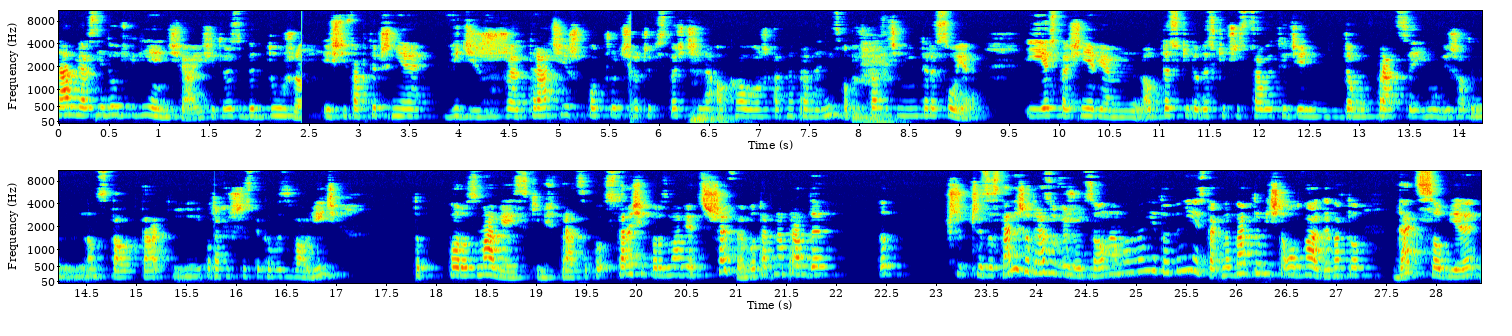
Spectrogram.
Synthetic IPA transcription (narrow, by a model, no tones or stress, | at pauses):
namʲjaɾsɲɛd̪ɔud͡ʑvʲiɡɲeɲt͡ɕa̰jeɕlʲit̪ɔjɛzt̪zbɘd̪̚d̪uʐɔ | jɛɕlʲifakt̪ɘt͡ʂɲɛ | vʲid͡ʑiʂʐɛt̪ɾat͡ɕiʂpɔt͡ʂut͡ɕʐɛt͡ʂɘvʲist̪ɔɕt͡ɕinaʔɔkɔwɔʐɛt̪aknapɾavd̪ɛɲit̪sɔpɾuʂpɾatsɘt͡ɕeɲeint̪ɛɾɛsujɛ̰ | ʔijɛst̪ɛɕɲɛvʲjɛmɔ̰d̪ːɛʂkʲid̪ɔd̪ɛʂkʲipʂɛst̪sawɘt̪ɘd͡ʑeɲd̪ɔmufpɾat̪sɘimuvʲiʂɔt̪ɘmna̰nst̪ɔkt̪akiɲɛpɔt̪ɾafʲiʂɕɛst̪ɛɡɔvɘzvɔlʲit͡ɕ | t̪ɔpɔɾɔzmavʲjajskʲimɕfpɾat̪sɘpɔst̪aɾaɕɛpɔɾɔzmavʲjat͡ɕsʂɛpɛmbɔt̪aknapɾavd̪ɛ | nɔ | t͡ʂɘt͡ʂɘzɔst̪aɲɛʂɔd̪ɾazuvɘʐut̪sɔnanɔnɔɲɛt̪ɔt̪ɔɲɛjɛst̪ːaknɔvaɾt̪ɔmjet͡ɕt̪ɔ̃w̃ɔd̪vaɡɛvaɾt̪ɔ | d̪at͡ɕsɔbʲjɛ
